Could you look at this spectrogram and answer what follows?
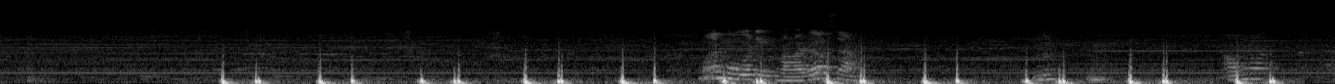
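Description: Heartbeat sound effect: low paired 'lub-dub' thumps about once a second, starting about two seconds in. A brief voice-like sound comes in the middle.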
